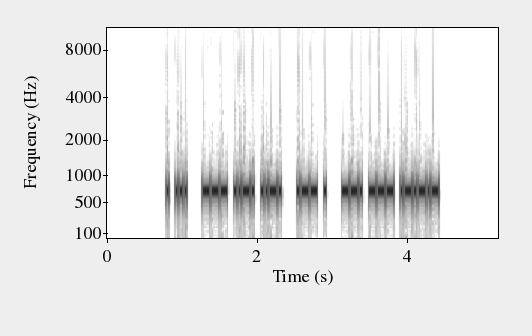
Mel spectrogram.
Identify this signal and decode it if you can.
Morse code, heard as a keyed tone, about 40 wpm, 700 Hz. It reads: ES OFF WE GO.
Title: Sentences from Top 200 Words and Abbreviations 40wpm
